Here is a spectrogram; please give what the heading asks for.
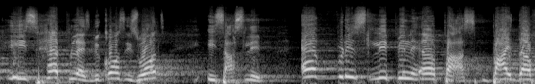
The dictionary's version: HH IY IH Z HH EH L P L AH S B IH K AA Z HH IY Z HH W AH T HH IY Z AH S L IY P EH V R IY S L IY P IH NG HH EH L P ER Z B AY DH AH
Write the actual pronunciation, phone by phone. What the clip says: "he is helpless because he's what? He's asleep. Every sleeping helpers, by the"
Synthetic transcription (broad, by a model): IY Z HH EH L P L AH S B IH K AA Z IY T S W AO T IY S AH S L IY P EH V R IY S L IY P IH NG HH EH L P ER S B AY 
